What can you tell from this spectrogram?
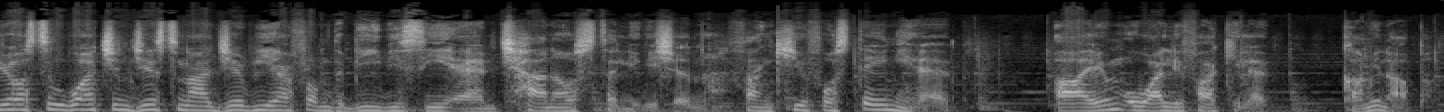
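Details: Adult male presenter; normal speech.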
